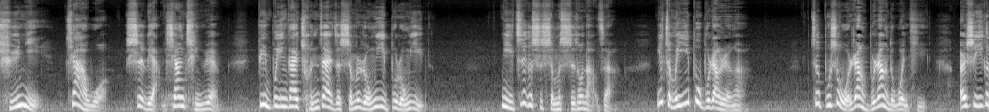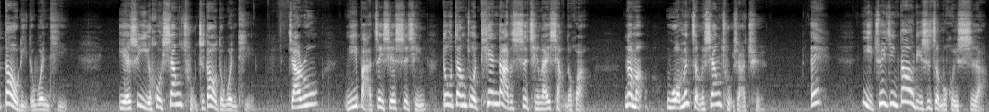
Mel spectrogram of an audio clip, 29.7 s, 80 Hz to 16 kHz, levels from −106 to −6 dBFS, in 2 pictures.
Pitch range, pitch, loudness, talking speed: 185-310 Hz, 240 Hz, -16 LUFS, 235 characters per minute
